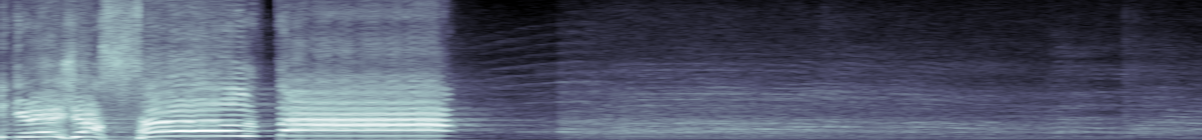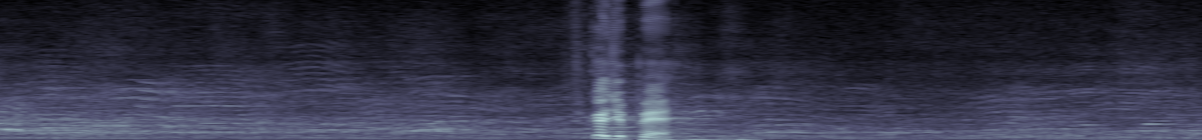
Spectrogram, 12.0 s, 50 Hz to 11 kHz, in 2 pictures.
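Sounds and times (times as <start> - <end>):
man shouting through pa: 0.0 - 2.4
faint congregation murmur: 2.5 - 12.0.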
